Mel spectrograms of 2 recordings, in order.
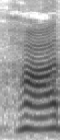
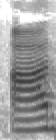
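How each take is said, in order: First: The word begins with an H sound. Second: The word begins directly with a vowel. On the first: The speaker calls it wrong. "हम हार नहीं बोलते" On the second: The speaker calls it right. "आर बोलते हैं"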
